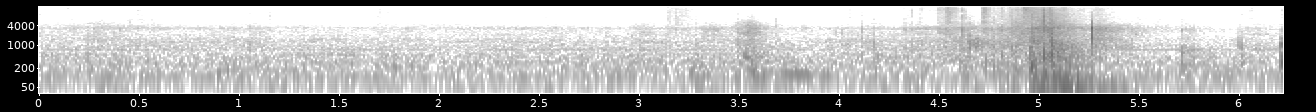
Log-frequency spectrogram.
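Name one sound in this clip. Bare feet shuffle softly on a padded floor.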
